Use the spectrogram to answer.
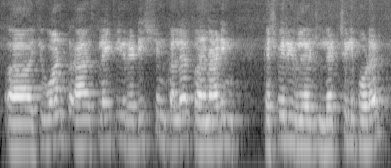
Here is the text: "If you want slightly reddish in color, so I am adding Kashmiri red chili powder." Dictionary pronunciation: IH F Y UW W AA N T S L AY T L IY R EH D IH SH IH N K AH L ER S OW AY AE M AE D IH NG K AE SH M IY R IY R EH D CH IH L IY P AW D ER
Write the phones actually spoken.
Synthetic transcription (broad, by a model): Y UW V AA N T S L AY T L IY R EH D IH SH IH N K AH L ER S OW AY M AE D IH NG K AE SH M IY R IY L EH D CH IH L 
